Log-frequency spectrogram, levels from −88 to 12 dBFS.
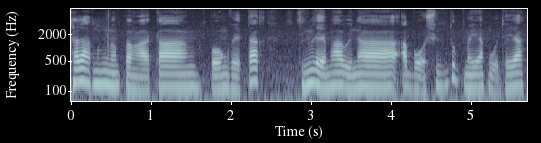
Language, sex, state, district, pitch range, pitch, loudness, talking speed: Mizo, male, Mizoram, Aizawl, 120-135 Hz, 125 Hz, -17 LUFS, 220 wpm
